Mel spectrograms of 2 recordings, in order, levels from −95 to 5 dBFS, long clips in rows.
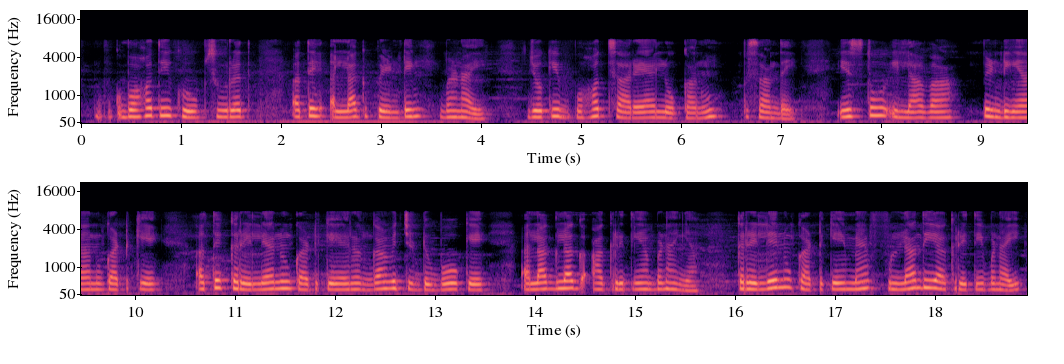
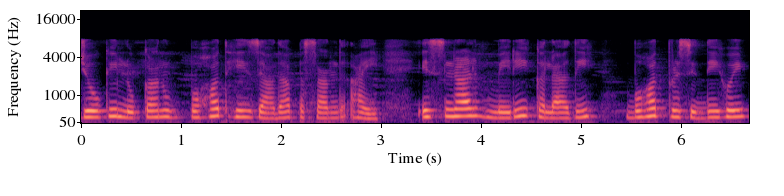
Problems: constant background noise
